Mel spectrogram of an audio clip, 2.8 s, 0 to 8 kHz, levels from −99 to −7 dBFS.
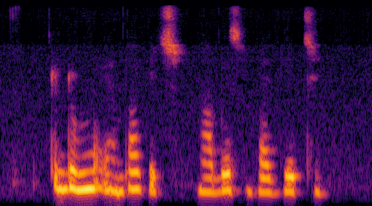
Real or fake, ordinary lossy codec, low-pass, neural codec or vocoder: fake; MP3, 64 kbps; 7.2 kHz; vocoder, 44.1 kHz, 128 mel bands every 256 samples, BigVGAN v2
